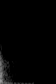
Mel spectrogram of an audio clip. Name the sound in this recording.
glass object falling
